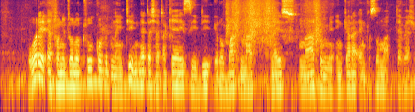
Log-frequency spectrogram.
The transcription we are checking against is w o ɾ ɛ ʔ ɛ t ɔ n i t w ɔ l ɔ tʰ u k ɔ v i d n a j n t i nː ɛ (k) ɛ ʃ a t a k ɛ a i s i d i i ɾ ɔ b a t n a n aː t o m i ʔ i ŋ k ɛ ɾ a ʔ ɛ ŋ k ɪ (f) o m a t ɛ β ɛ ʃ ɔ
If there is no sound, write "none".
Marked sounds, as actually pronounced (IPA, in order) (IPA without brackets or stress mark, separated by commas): t, s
